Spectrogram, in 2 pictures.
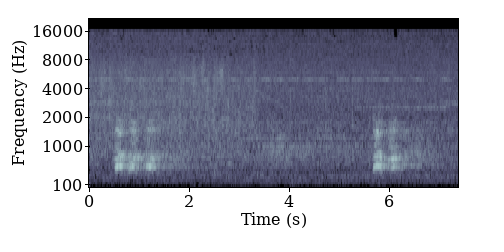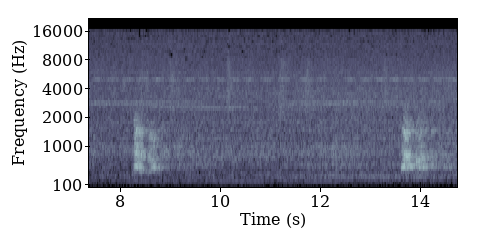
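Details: Rex, a dog running around in the night on October 7, 2018, barks in doubled and tripled bursts every few seconds, with faint steady tones humming behind.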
